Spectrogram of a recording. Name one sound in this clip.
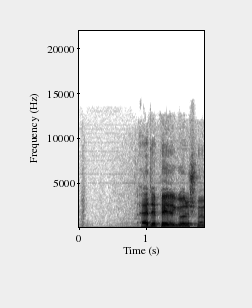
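A man speaks calmly into a microphone at close range.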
